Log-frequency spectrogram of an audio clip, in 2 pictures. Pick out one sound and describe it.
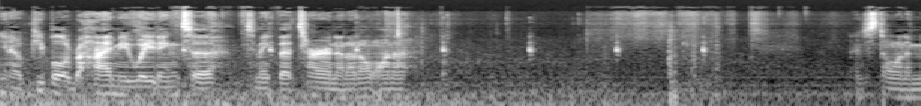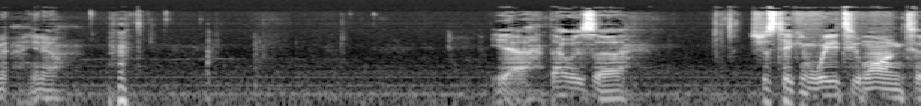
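Tyres rumble steadily on the road inside a moving car.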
